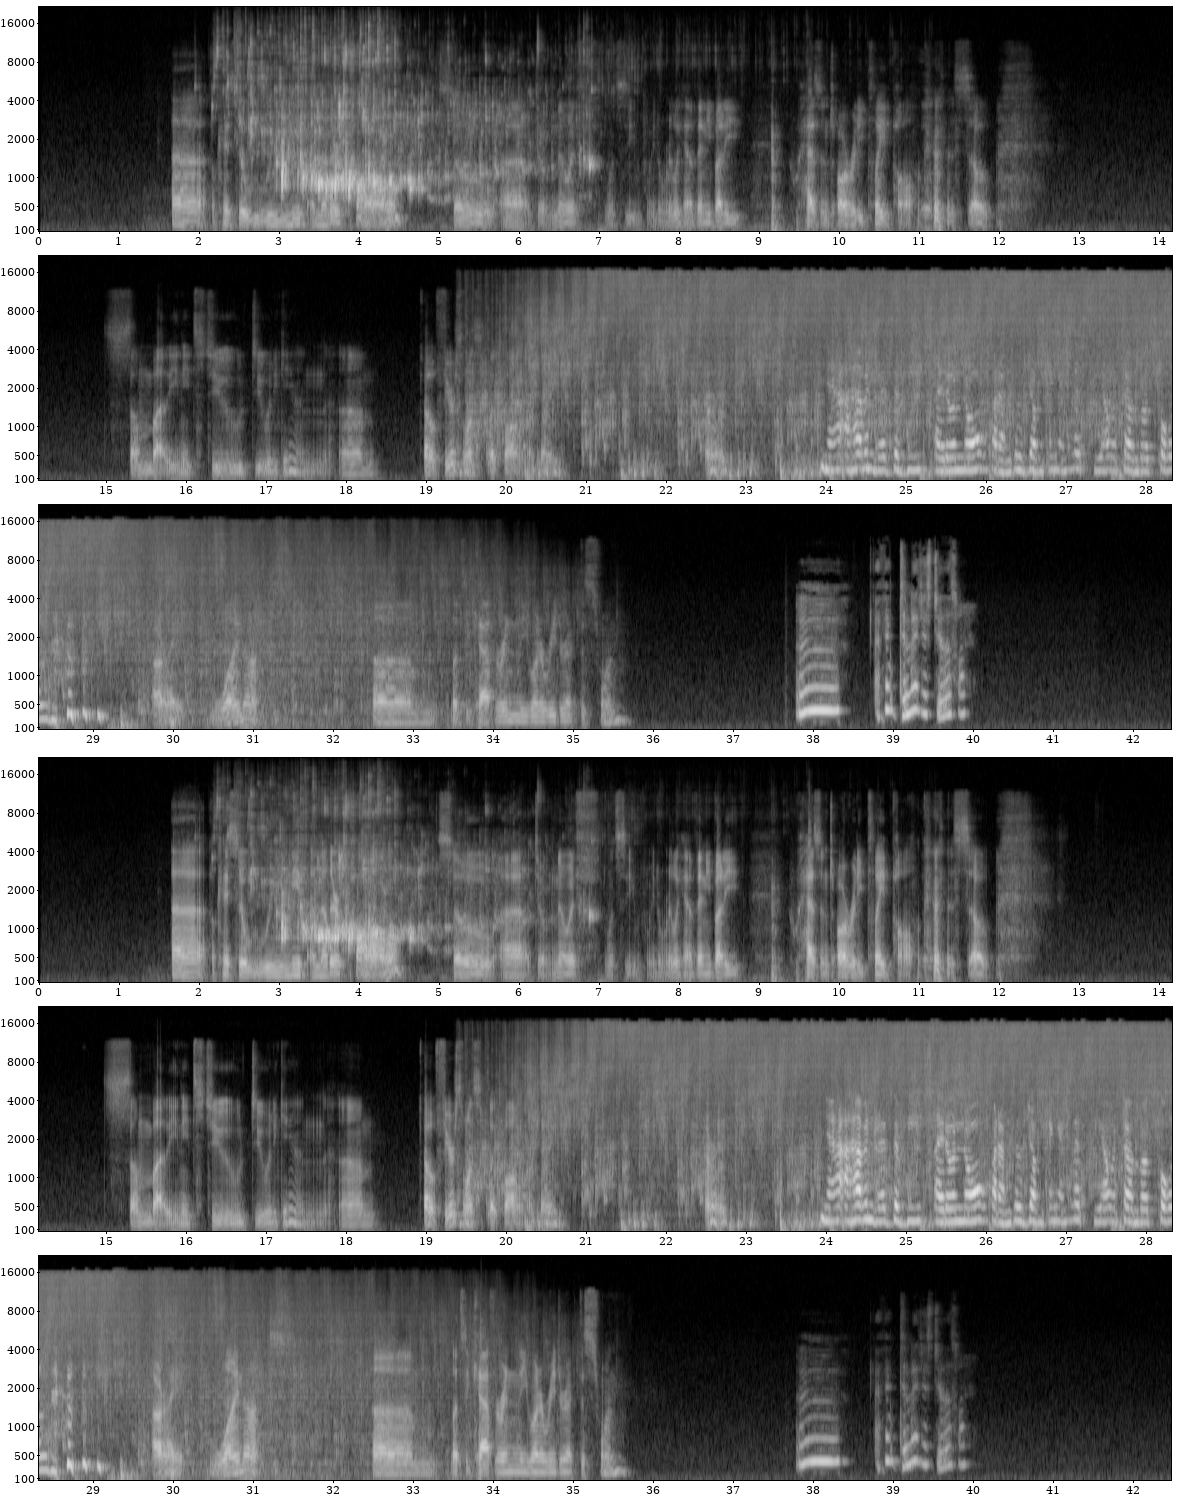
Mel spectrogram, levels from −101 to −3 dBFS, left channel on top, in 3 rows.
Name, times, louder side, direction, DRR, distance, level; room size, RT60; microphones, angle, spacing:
voice 1, 1.6-4.5 5.0-8.7 9.4-12.4 15.0-18.3 19.0-20.7 22.5-22.8 29.7-30.2 30.4-31.5 32.5-35.7, right 4 dB, 75° right, 0.8 m, -36 dB
Liquid, 1.9-7.1 7.5-7.6 8.4-8.5 9.0-9.3 9.9-10.0 10.5-10.6 11.0-11.3, left 2 dB, 25° left, 1.5 m, -33 dB
sound 1, 19.4-35.4, right 1 dB, 10° right, 1.6 m, -39 dB
voice 2, 23.9-29.5, right 4 dB, 45° right, 0.7 m, -28 dB
voice 3, 37.8-38.4 38.8-39.9, left 6 dB, 80° left, 0.3 m, -28 dB
7.4 x 3.3 x 5.8 m
head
